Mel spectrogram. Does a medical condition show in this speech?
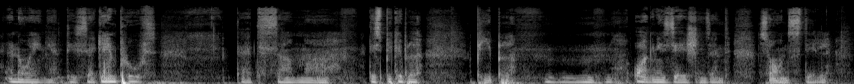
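Yes: stuttering; cause unknown, only one in family who stutters, german mother tongue, born in austria; speaking improved through regular podcasting, self-perceived; stutters less the more speaking is done; here prolonged sounds.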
